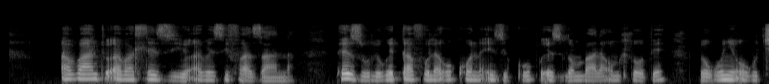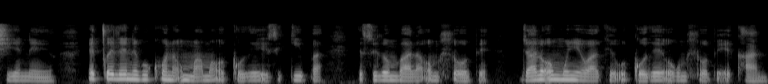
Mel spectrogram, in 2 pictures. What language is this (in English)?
North Ndebele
